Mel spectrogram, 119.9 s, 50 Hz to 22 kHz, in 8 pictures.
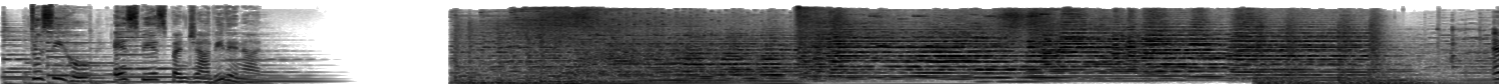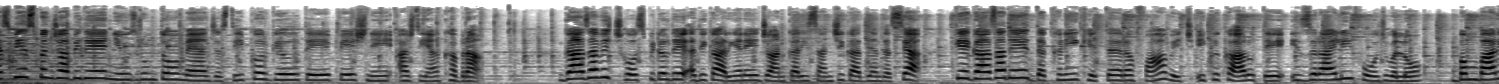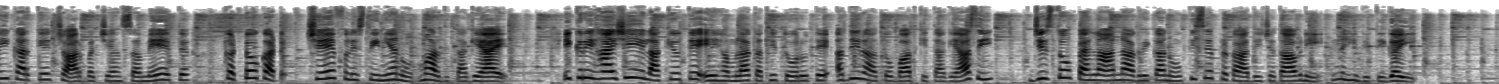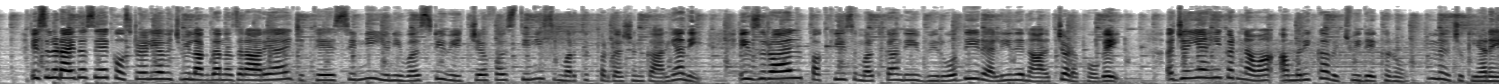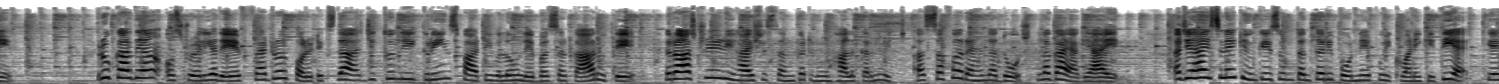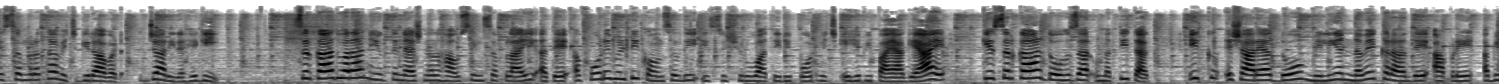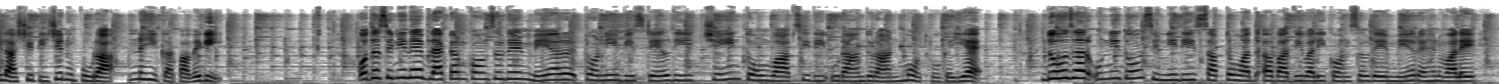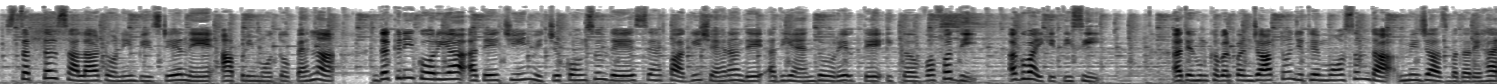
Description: ਐਸ ਬੀ ਐਸ ਪੰਜਾਬੀ ਤੋਂ ਆਸਟ੍ਰੇਲੀਆ ਦੀਆਂ ਮੁੱਖ ਖ਼ਬਰਾਂ: 17 ਮਈ, 2024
